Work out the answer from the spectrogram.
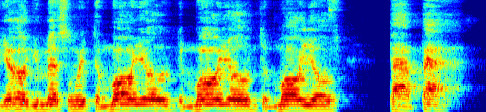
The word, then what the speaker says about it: mojo: I've never seen it written out, but in the pronunciation of being Hispanic, in the pronunciation, Moyo would be spelled M-O-J-O, like Mojo, but it's Moyo.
